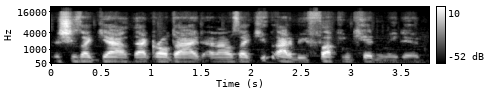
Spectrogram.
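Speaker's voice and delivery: ordinary delivery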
